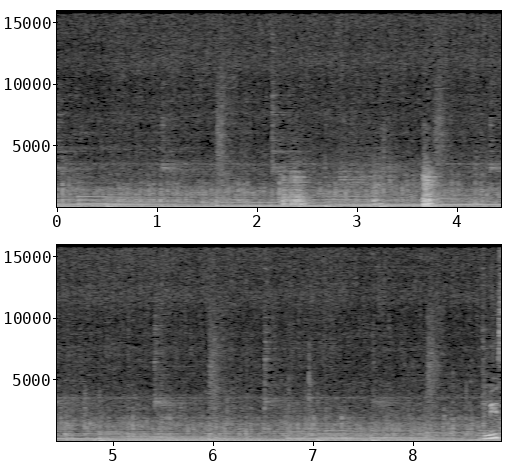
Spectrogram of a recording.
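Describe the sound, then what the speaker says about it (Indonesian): A duck simmers in plenty of water in a pot, giving a steady, near bubbling and watery patter with a few louder splashes and clinks; no one speaks. "dikasih air yang banyak, direbus sampai bebeknya empuk ya"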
